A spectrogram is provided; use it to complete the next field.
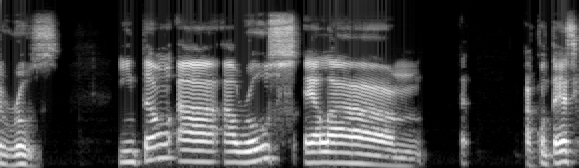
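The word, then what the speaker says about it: Roz: o nome de mulher se escreve RZ mas a pronúncia Rose então a Rose ela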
